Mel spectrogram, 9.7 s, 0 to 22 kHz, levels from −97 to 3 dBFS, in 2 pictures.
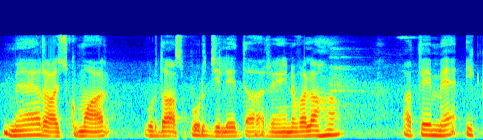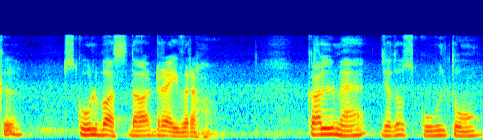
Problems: none marked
